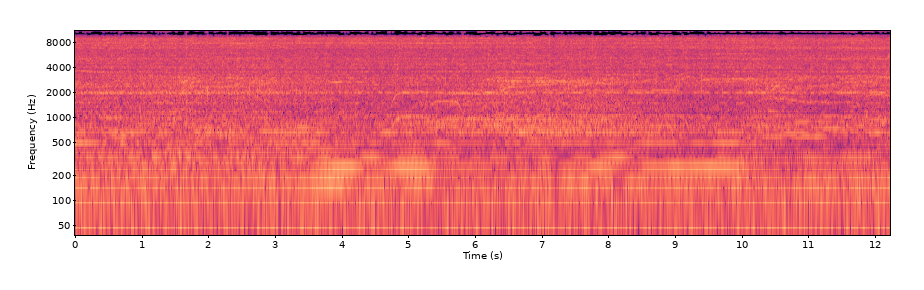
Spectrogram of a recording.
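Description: Loud live blues-rock band with electric guitars and drums, long notes held over the band for several seconds.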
